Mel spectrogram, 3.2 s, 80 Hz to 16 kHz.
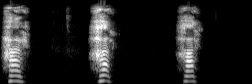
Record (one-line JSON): {"exhalation_length": "3.2 s", "exhalation_amplitude": 31795, "exhalation_signal_mean_std_ratio": 0.35, "survey_phase": "alpha (2021-03-01 to 2021-08-12)", "age": "18-44", "gender": "Female", "wearing_mask": "No", "symptom_cough_any": true, "symptom_fatigue": true, "symptom_headache": true, "symptom_change_to_sense_of_smell_or_taste": true, "symptom_loss_of_taste": true, "symptom_onset": "3 days", "smoker_status": "Current smoker (11 or more cigarettes per day)", "respiratory_condition_asthma": false, "respiratory_condition_other": false, "recruitment_source": "Test and Trace", "submission_delay": "1 day", "covid_test_result": "Positive", "covid_test_method": "RT-qPCR", "covid_ct_value": 13.6, "covid_ct_gene": "ORF1ab gene", "covid_ct_mean": 14.0, "covid_viral_load": "26000000 copies/ml", "covid_viral_load_category": "High viral load (>1M copies/ml)"}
